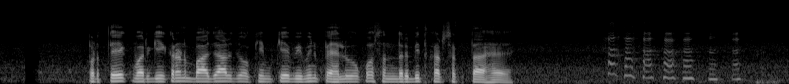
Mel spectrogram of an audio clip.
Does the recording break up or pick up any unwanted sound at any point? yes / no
yes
